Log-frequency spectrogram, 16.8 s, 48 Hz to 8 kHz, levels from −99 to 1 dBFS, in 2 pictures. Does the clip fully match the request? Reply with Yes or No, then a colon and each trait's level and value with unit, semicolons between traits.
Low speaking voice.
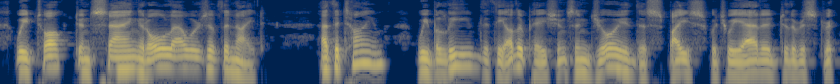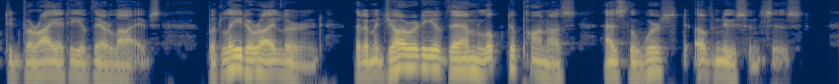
Yes: low, 105 Hz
